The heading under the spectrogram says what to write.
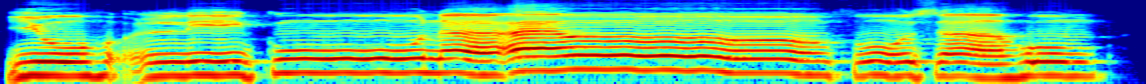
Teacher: ni ikhfa hakiki, samarkan 2 harakat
